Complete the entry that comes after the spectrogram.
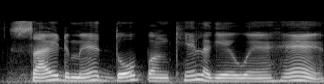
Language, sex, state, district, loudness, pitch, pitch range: Hindi, male, Jharkhand, Ranchi, -15 LUFS, 160 Hz, 150-180 Hz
